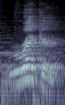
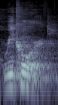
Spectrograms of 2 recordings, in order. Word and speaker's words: record: it with the pronunciation record as In Those Old items that we used to listen to music on here the stress is on the first syllable of the word record however if we use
